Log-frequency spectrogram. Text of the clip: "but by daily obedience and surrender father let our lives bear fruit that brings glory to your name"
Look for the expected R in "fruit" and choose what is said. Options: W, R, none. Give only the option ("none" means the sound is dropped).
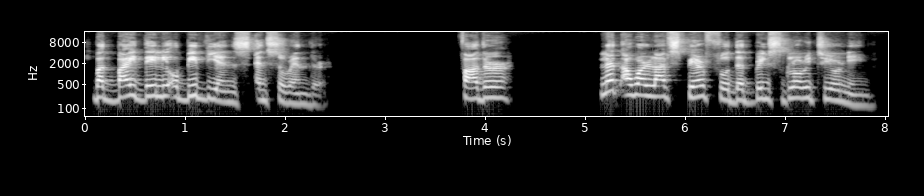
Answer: none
